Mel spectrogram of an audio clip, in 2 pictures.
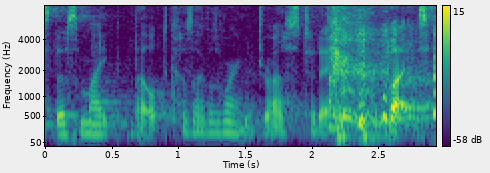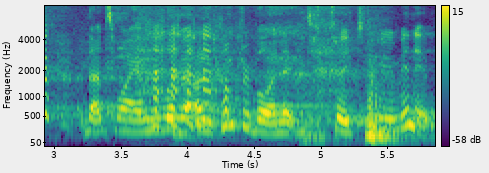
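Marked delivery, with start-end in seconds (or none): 2.1-5.8 laughing through the words; giggling as she explains herself. Real, not acted. Explaining her uncomfortable mic belt to the group, laughing.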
